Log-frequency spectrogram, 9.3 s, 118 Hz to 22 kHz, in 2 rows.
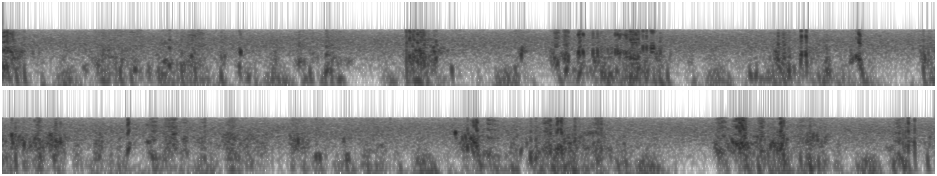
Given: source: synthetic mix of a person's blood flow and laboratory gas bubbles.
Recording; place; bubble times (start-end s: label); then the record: Doppler ultrasound of blood flow; precordium
0.00-0.16 s: bubbles
0.39-1.28 s: bubbles
1.45-1.77 s: bubbles
2.00-2.29 s: bubbles
2.55-2.66 s: bubbles
2.73-3.38 s: bubbles
3.71-4.37 s: bubbles
4.55-5.00 s: bubbles
5.25-5.34 s: bubbles
5.38-6.00 s: bubbles
6.09-6.29 s: bubbles
6.35-6.59 s: bubbles
6.91-7.84 s: bubbles
8.21-8.87 s: bubbles
9.07-9.34 s: bubbles
From the record:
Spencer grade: 4 (maximum detectable bubble signal sounding continuously throughout systole and diastole of every cardiac period, and overriding the amplitude of the normal cardiac signals); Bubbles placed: only in the low amplitude regions of the cardiac cycle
